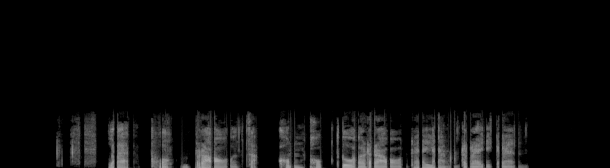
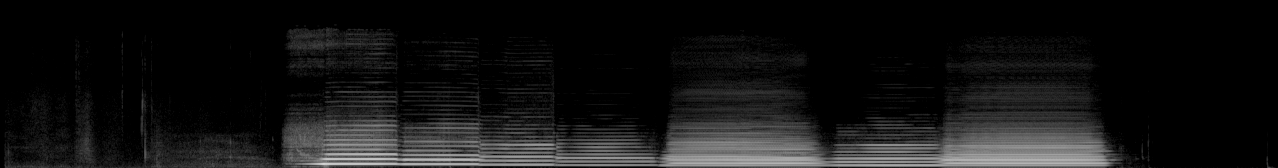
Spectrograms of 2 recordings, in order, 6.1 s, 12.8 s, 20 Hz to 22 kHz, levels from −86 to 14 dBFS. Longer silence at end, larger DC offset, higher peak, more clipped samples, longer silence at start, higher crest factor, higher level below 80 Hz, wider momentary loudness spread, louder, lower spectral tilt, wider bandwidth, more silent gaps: second, 0.85 s vs 1.7 s; neither; second, -10 dBFS vs -2 dBFS; neither; second, 0.55 s vs 2.95 s; about the same, 22 dB vs 18 dB; first, -56 dBFS vs -76 dBFS; second, 11 LU vs 19 LU; second, -30 LUFS vs -16 LUFS; first, -5.5 dB/octave vs 0 dB/octave; about the same, 7.8 kHz vs 7.2 kHz; first, 0.63-0.68 s, 0.97-1.07 s, 1.43-1.50 s, 1.90-1.94 s, 2.64-2.78 s vs none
